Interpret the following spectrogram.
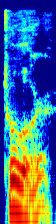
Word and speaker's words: Thor: Thor is pronounced Tur in the Nordic language.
